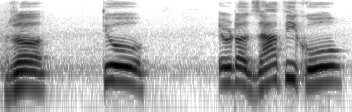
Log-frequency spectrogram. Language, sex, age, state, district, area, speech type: Nepali, male, 30-45, West Bengal, Kalimpong, rural, spontaneous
